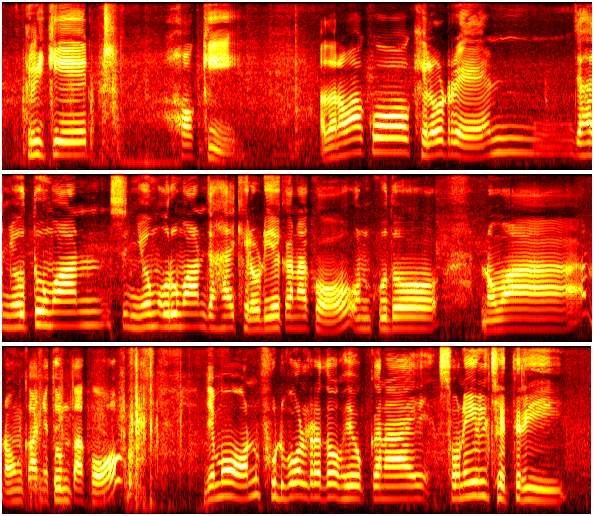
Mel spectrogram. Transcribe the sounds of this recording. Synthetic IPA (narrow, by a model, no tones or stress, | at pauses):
kɾikeʈ | hɔkḭ | a̰d̪ɔnɔwakɔkʰɛlɔʈɾɛn | d͡ʒaɦãɲot̪umanɲumoɾumand͡ʒaɦajkʰɛloɖiekanakɔonkud̪ɔ | nɔwa | nɔŋkaɲɔt̪umt̪akɔ | d͡ʒɛmɔɔnpʰuʈbɔlɾɛd̪ɔɦojokːanajsonilt͡ʃʰet̪ɾi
